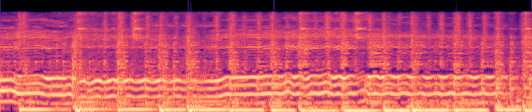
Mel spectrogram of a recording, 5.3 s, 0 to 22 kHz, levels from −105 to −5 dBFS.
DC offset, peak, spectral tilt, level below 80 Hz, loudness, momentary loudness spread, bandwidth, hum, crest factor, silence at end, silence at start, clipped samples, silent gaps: under 0.1%; 0 dBFS; -5 dB/octave; -18 dBFS; -12 LUFS; 1 LU; 14 kHz; none; 12 dB; 0 s; 0 s; under 0.1%; none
